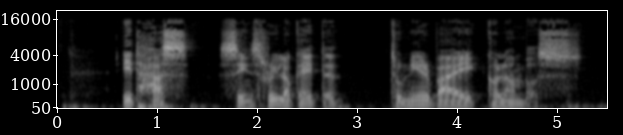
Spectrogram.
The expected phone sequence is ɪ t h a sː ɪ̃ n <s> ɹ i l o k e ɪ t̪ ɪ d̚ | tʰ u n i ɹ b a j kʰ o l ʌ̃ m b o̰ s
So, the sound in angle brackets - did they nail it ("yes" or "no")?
yes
